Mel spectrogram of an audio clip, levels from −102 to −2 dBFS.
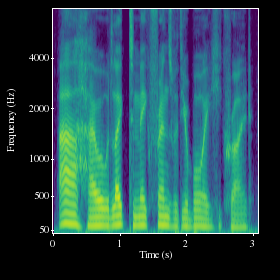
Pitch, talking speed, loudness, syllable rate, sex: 105 Hz, 255 wpm, -17 LUFS, 4.5 syllables/s, male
